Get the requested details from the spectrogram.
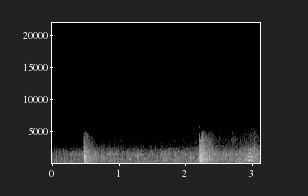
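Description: Wood being chopped close by near a hut: two sharp, solid axe strikes land almost two seconds apart, each a crisp cracking thud, with a low murmur of background noise between them.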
